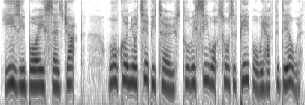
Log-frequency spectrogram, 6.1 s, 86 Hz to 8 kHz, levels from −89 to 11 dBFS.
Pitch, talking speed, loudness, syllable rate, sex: 210 Hz, 205 wpm, -17 LUFS, 4.4 syllables/s, female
